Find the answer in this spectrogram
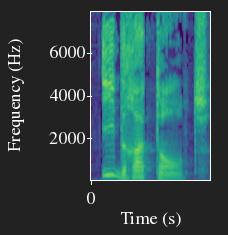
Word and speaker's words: hydratante: Une crème hydratante. So remember, H is not existing, and then this Y is pronounced like I.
